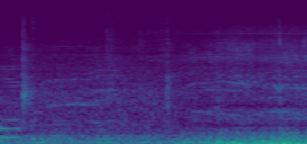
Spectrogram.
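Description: Faint room tone with a couple of light clicks, then about one and a half seconds in a loud low rumble comes in and keeps going.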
